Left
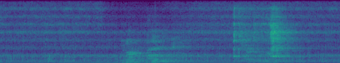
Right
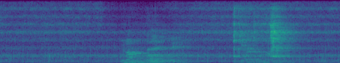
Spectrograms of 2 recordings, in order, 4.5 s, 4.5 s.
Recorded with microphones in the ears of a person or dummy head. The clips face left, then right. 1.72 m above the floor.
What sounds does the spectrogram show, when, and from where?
1.6 s a man speaking: 10° left (ahead or behind), 4 m; by 3.8 s 5° right (ahead or behind), 5 m
3.1 s chewing: 45° left (ahead or behind), 3.5 m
